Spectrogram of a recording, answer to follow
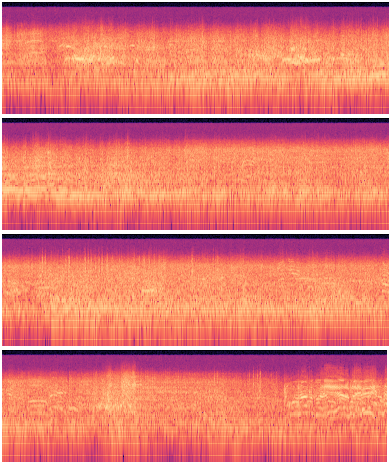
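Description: Several motorcycle engines running and revving together, rising and falling in pitch, with men shouting over them.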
